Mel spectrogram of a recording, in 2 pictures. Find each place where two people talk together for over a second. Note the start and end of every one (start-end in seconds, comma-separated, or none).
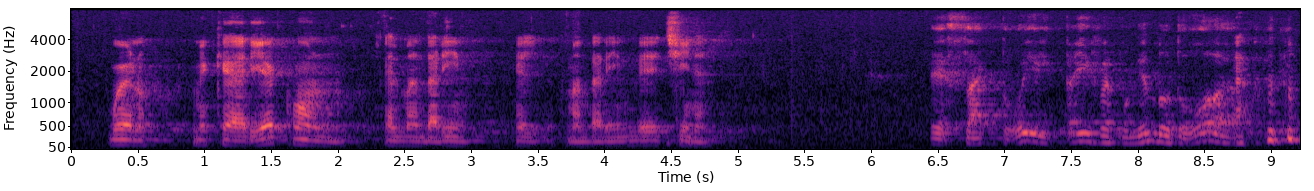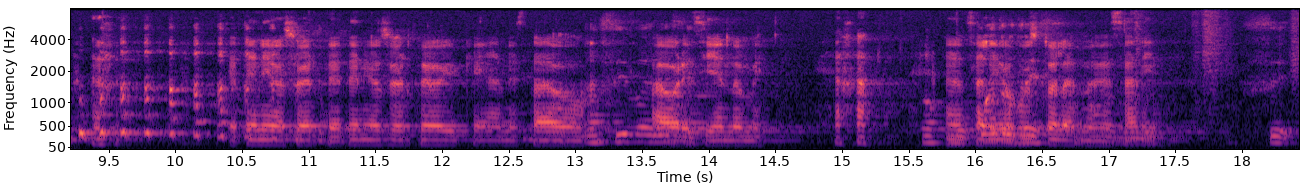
15.8-17.4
